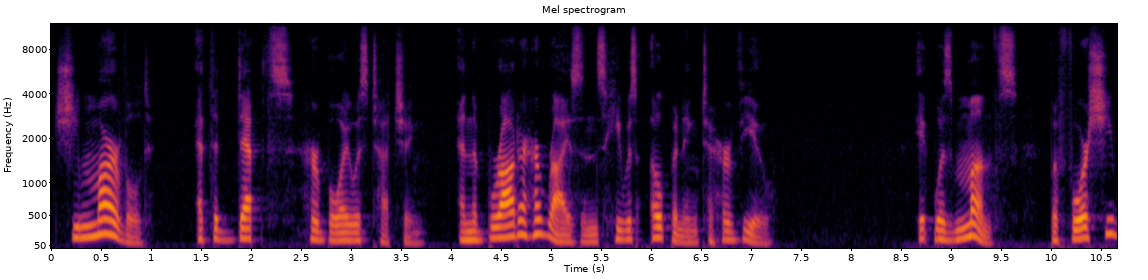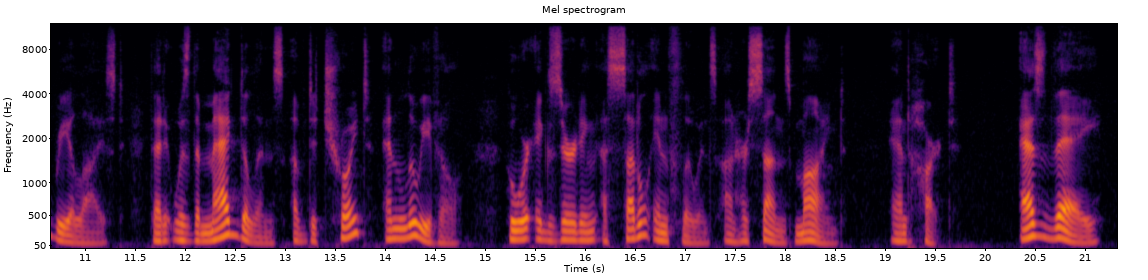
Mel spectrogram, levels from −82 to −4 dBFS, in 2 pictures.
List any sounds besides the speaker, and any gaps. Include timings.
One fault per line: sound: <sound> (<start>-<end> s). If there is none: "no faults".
no faults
